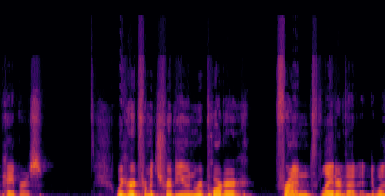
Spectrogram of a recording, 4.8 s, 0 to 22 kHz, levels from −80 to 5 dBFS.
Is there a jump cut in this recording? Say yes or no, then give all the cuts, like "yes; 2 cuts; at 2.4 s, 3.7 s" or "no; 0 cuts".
no; 0 cuts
